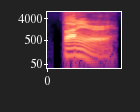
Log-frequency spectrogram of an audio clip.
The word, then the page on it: byre: American English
